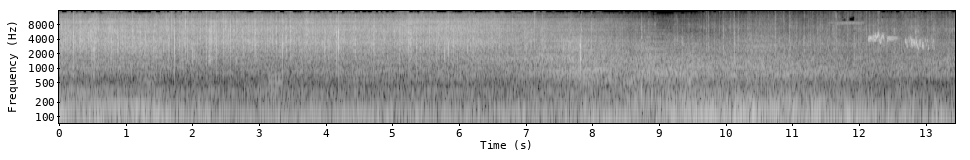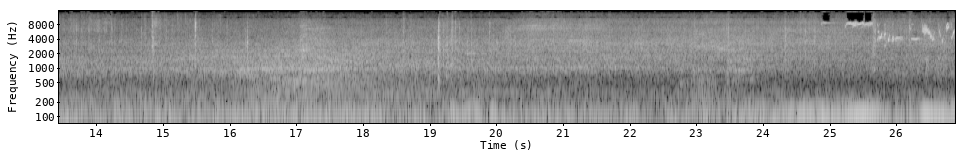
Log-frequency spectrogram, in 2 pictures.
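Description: Gas-canister camping stove burner running under a pan of mushrooms and onions, the food sizzling steadily, with a plastic spatula stirring and scraping the pan now and then.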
